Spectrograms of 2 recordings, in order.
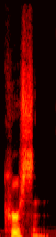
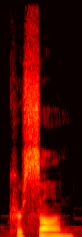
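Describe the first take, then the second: First: The stress is on the first syllable. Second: The stress is on the second syllable. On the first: The speaker calls it wrong. "switch the accent to the first syllable" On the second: The speaker calls it right. "retain the accent on the original syllable"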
